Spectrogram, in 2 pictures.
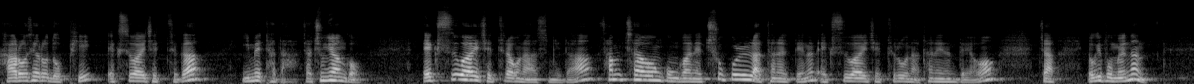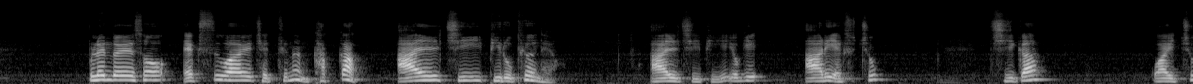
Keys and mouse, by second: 12.7-13.2 middle drag.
